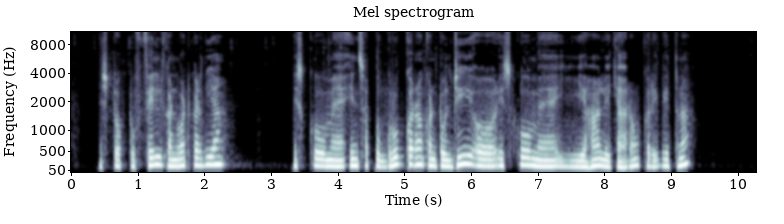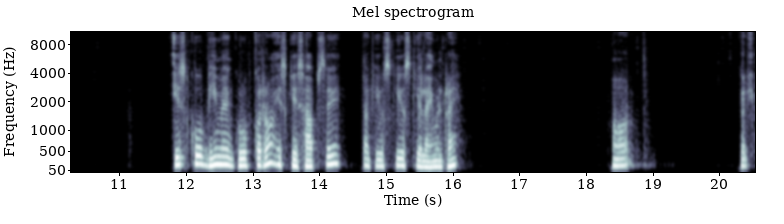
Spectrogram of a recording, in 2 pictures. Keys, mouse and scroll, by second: 0.6 z, 0.8-2.4 drag, 5.1 ctrl+g, 6.0-8.2 drag, 8.6-12.9 drag, 12.9 ctrl+g, 13.5 click, 15.5 z, 15.8 click, 16.1 space, 16.1-20.2 drag, 20.4 z.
